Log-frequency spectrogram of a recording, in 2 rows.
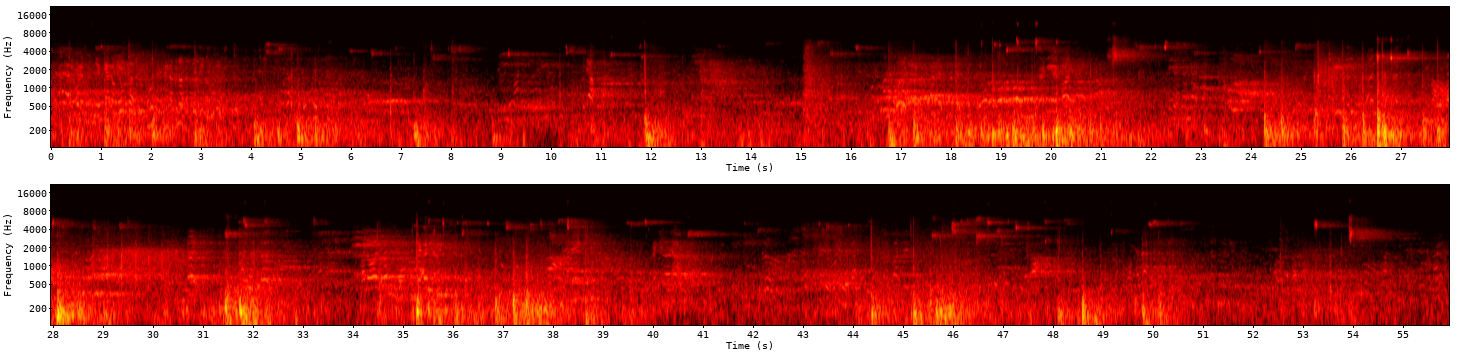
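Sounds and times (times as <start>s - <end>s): people shouting and talking: 0.0s - 55.9s.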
